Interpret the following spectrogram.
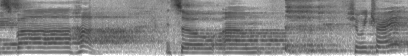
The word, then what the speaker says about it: Svaha: And the ha is the syllable with the accent, right? Svaha.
